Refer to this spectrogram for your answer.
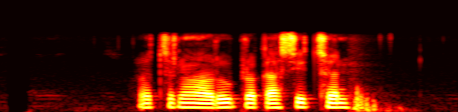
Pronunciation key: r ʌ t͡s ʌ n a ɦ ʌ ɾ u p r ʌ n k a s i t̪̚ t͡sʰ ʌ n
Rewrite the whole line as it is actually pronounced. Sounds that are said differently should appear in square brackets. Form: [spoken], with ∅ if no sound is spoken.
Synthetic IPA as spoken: r ʌ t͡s ʌ n a ɦ ʌ ɾ u p r ʌ [∅] k a s i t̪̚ t͡sʰ ʌ n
